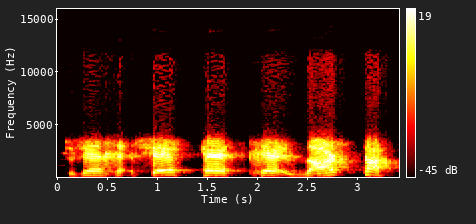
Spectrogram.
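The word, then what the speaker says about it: שֶׁהֶחֱזַרְתָּ: Why am I connecting the resh? Because the resh has a shva. She, he, zar, ta. She, he, zar, ta. Okay, so the shin, the hey, the chet, all have segos. The zayin has a patach. You connect the resh to the zayin, zar, and then the taf with a kamat, ta.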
